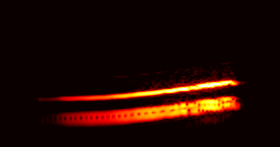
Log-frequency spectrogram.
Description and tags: Start up
A startup sound for whatever you like
digital, future, glitch, sci-fi, sound-design, sounddesign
